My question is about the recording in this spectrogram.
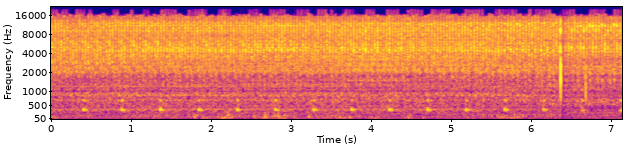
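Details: Opel Zafira B 1.8 z18xer 140 hp engine at idle: light steady tick about twice a second over a smooth idle; engine knock of unknown origin.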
